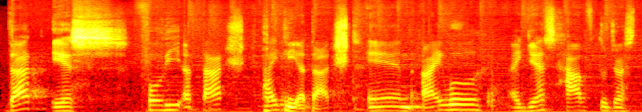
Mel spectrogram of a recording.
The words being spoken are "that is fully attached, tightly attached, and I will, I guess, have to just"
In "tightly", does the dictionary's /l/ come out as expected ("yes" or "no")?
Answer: yes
